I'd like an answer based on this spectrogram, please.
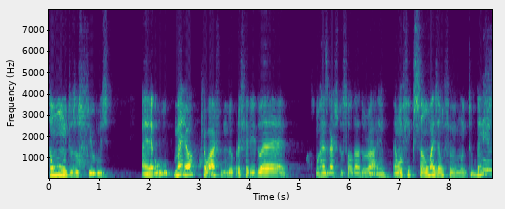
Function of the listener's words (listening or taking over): taking over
